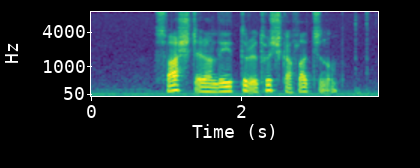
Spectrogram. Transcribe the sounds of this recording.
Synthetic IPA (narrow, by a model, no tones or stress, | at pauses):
sʋaʂʈɛ̰ːɾhanliːt̪ʊɾʏ̰t̪ʰʊʃkaflat͡ʃɪnʊ̰n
